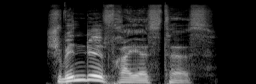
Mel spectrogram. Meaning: strong/mixed nominative/accusative neuter singular superlative degree of schwindelfrei
- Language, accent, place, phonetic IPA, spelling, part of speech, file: German, Germany, Berlin, [ˈʃvɪndl̩fʁaɪ̯əstəs], schwindelfreiestes, adjective, De-schwindelfreiestes.ogg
